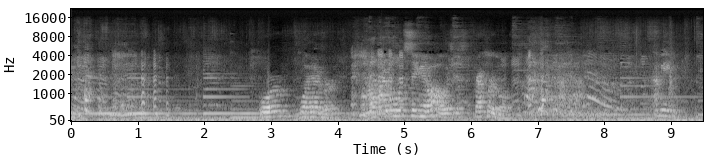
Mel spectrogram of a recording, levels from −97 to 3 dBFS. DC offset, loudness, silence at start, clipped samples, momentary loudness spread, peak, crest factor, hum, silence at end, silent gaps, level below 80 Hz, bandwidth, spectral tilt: under 0.1%; -21 LUFS; 0 s; under 0.1%; 9 LU; -4 dBFS; 18 dB; none; 0 s; none; -30 dBFS; 15.5 kHz; -6.5 dB/octave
